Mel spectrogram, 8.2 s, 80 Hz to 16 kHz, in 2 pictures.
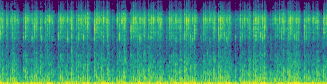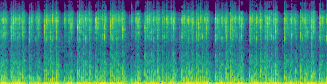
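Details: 1978 K25 with freshly rebuilt engine (new valve springs, seals, valves), first real cold start at about -8°: deep, steady idle with even low rumble, no knocks or misses; healthy while warming up.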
